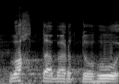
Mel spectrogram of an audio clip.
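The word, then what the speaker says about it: واختبرته: ചേർത്തി വായിക്കുമ്പോൾ അത് ഉച്ചാരണത്തിൽ വരികയില്ല. വഖ്തബർതുഹു എന്നാണ് നമ്മൾ അവിടെ വായിക്കാറുള്ളത്. ഓക്കെ, അപ്പോൾ വാവിന് ശേഷം നമ്മൾ ഖാ ആണ് ഉച്ചരിക്കാറുള്ളത്. അതിന് ഇടയിലുള്ള ഹംസ അത് ഹംസത്തുൽ വസ്ൽ ആയതുകൊണ്ട് തന്നെ ഉച്ചാരണത്തിൽ ഉണ്ടാവുകയില്ല. എന്നാൽ ഇഖ്തബർതു സ്വദീഖ എന്ന് പറയുമ്പോൾ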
